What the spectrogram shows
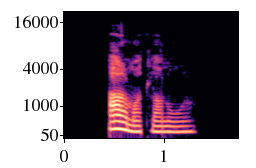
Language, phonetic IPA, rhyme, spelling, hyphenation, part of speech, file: Hungarian, [ˈaːlmɒtlɒnul], -ul, álmatlanul, ál‧mat‧la‧nul, adverb, Hu-álmatlanul.ogg
- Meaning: sleeplessly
